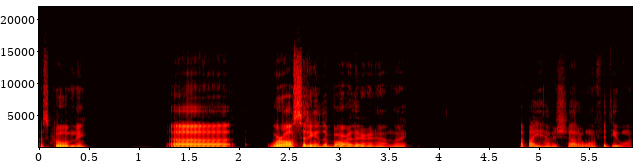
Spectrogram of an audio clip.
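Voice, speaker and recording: Ordinary pitch variation in a dry, close sound with no echo, on a very clean recording with a silent background. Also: man. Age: 30s. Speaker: podcast co-host. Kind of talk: casual chat.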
